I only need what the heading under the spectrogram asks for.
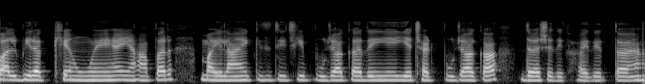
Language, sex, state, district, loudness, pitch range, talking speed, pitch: Hindi, female, Chhattisgarh, Jashpur, -17 LUFS, 195-205 Hz, 215 wpm, 195 Hz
